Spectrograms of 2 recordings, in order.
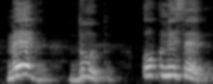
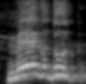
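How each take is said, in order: First: Meghdoot slowly, split as मेघ, then दूत; slow dictation. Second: Said in the usual way. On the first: Shown as a demonstration. Teacher repeating a book title for students, Meghdoot in slow, separated parts. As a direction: dictate Meghdoot with a firm first part and a gap before दूत.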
